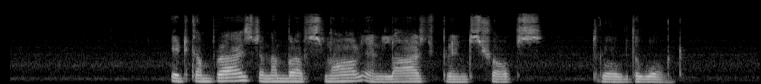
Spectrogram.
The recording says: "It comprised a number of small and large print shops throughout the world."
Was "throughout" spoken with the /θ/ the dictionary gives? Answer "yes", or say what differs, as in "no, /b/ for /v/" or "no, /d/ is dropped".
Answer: no, /t/ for /θ/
